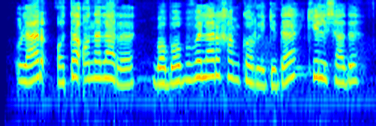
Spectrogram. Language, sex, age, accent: Uzbek, female, 35+, Toshkent shahri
